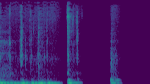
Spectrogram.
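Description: Rapid clattering keystrokes on a computer keyboard fill the first second, then two short bursts of typing follow after brief silent pauses, close and crisp.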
